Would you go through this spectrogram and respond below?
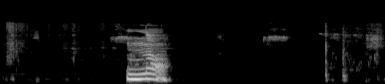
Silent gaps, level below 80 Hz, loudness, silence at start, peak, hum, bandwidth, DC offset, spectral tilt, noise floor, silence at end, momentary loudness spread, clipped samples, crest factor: none; -76 dBFS; -18 LUFS; 0.1 s; -2 dBFS; none; 7.4 kHz; under 0.1%; -5 dB/octave; -65 dBFS; 0.1 s; 27 LU; under 0.1%; 22 dB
